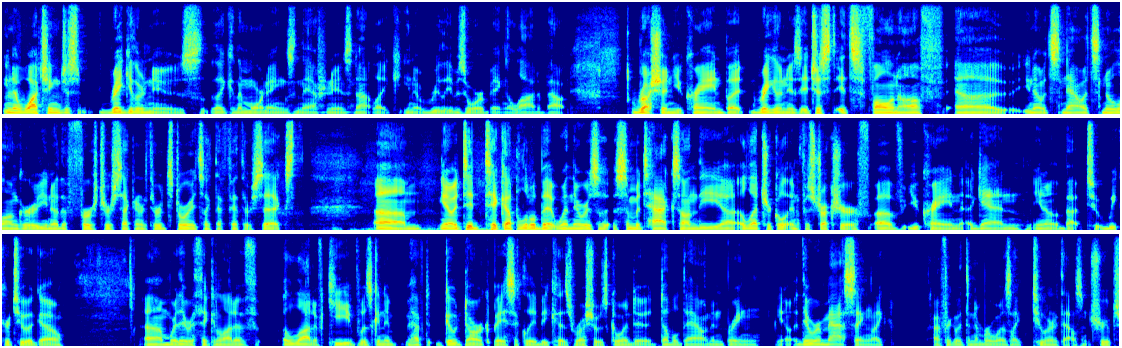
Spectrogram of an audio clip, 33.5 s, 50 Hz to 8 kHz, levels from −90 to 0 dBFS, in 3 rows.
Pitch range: 85-95 Hz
